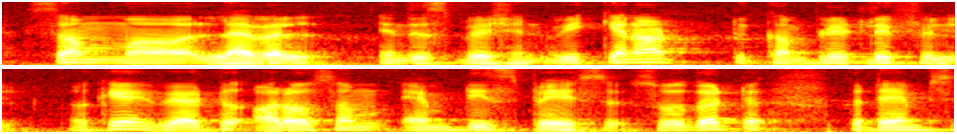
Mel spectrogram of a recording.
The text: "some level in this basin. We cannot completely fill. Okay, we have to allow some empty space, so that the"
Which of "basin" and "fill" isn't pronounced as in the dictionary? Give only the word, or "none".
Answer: basin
